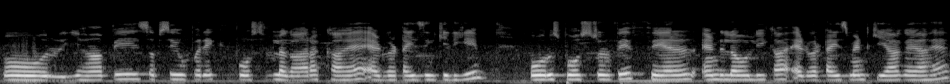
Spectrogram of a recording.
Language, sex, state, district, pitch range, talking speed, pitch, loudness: Hindi, female, Haryana, Jhajjar, 205-220 Hz, 160 wpm, 215 Hz, -16 LUFS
